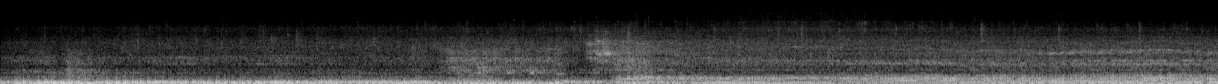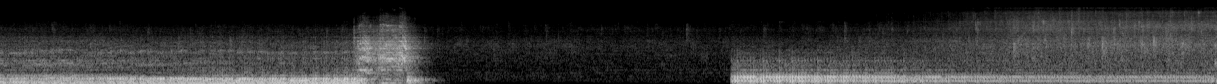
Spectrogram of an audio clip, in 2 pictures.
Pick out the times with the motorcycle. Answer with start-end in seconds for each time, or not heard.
0.0-16.4, 19.4-24.3.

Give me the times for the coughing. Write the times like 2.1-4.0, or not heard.
not heard.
